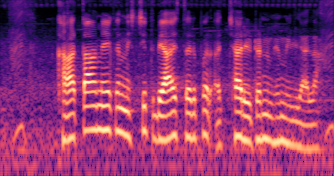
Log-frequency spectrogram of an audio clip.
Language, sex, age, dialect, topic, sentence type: Bhojpuri, male, 18-24, Western, banking, statement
